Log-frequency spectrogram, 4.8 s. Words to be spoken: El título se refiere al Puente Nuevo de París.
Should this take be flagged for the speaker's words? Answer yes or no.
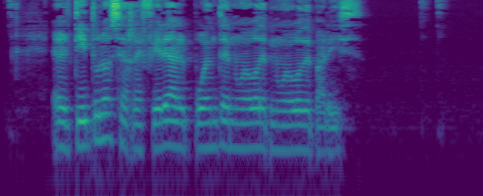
yes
